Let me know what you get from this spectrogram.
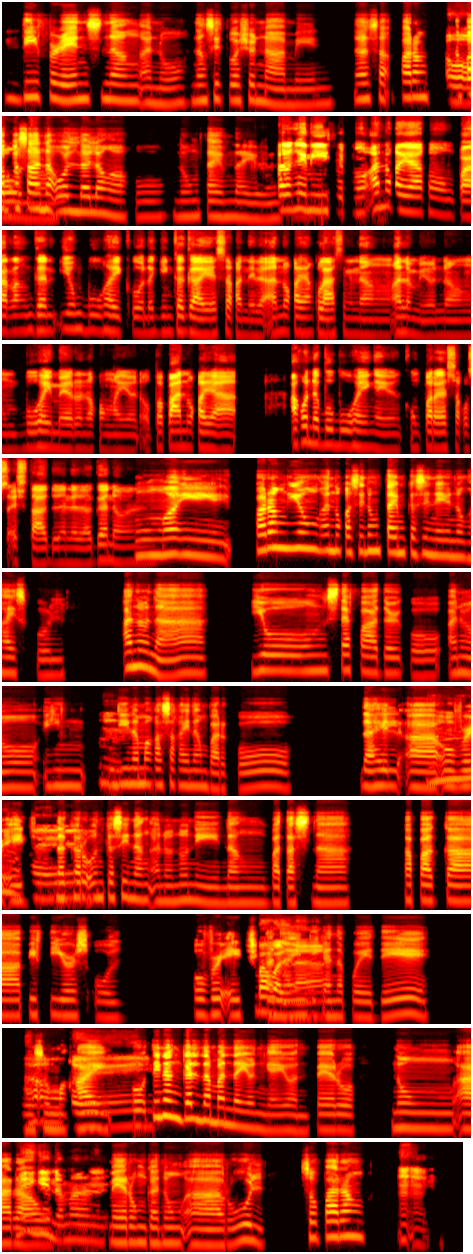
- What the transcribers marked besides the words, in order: tapping; other background noise
- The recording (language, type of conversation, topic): Filipino, podcast, Paano mo hinaharap ang pressure ng mga inaasahan sa pag-aaral?
- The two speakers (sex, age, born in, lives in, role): female, 25-29, Philippines, Philippines, host; female, 35-39, Philippines, Philippines, guest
